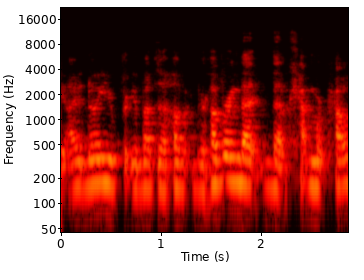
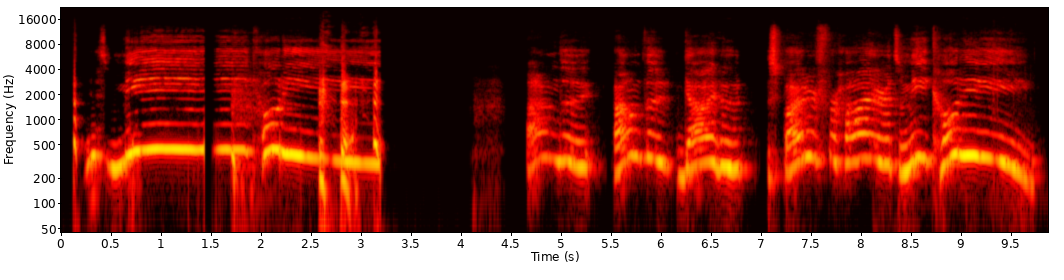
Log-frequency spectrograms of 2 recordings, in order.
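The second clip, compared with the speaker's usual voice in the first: very high, very loud, shrill, drawn-out, slow delivery; 13 semitones higher, 10 dB louder than usual. Pretending to talk through the TV screen: imitating Cody's voice. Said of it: "That was a spot on impression".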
